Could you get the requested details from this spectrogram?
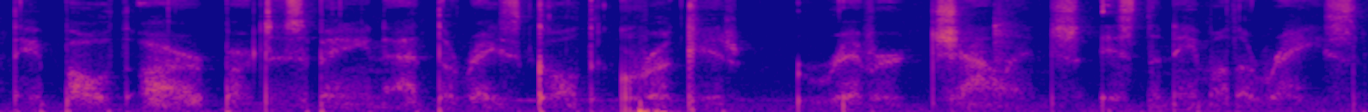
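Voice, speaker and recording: A person whispering an ASMR narration in a hushed, secretive way, like a hobbyist presenting prized animals. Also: measured pace. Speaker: racing pigeon keeper presenting own birds.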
